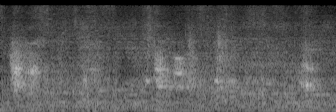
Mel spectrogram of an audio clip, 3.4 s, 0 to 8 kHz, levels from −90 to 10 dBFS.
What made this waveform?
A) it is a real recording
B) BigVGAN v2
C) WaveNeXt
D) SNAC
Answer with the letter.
D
